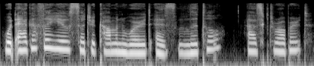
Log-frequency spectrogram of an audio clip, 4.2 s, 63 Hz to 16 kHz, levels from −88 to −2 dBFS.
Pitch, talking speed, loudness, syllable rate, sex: 225 Hz, 160 wpm, -20 LUFS, 4.8 syllables/s, female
